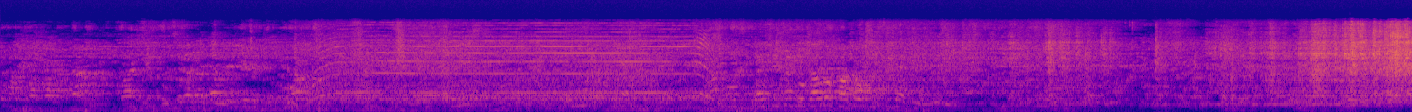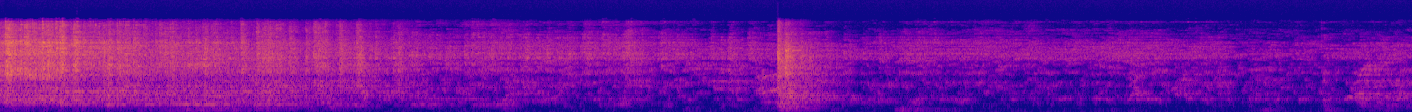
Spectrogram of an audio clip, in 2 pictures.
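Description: Electric forklift hydraulics lifting a steel site cabin, with a steady pitched whine for a few seconds early on and a louder stretch of rushing noise in the middle. A single sharp bang comes near the end.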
